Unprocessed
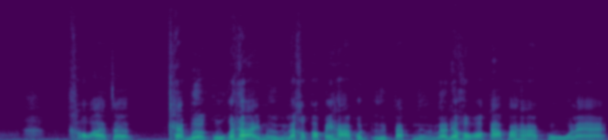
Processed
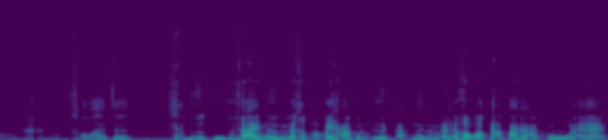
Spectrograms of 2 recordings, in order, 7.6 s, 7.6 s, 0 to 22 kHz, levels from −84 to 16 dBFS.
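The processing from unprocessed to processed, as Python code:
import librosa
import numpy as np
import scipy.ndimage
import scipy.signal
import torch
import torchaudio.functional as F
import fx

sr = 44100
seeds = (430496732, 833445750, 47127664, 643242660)

y = fx.rotary_switch(x, sr, hz=0.85, then_hz=5.0, switch_at_s=3.93)
y = fx.auto_swell(y, sr, attack_ms=113.0)
y = fx.spec_box(y, sr, start_s=0.77, length_s=2.25, low_hz=420.0, high_hz=3400.0, gain_db=-16)
y = y * 10.0 ** (1.0 / 20.0)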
